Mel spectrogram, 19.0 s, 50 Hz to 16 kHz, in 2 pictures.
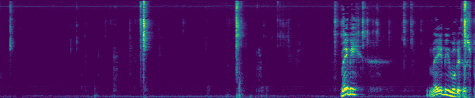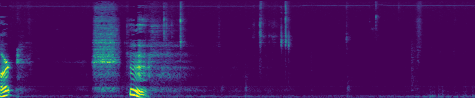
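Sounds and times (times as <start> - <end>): man exhaling and sighing: 11.3 - 13.5.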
